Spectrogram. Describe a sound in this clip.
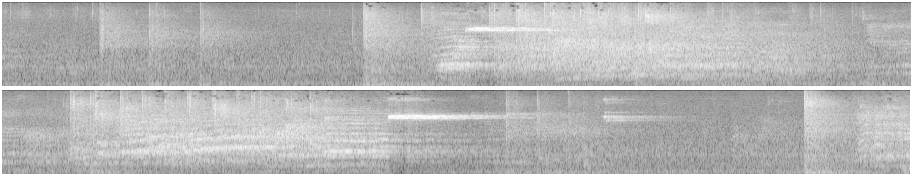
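A ball thumps off hands and arms in a large echoing gym.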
